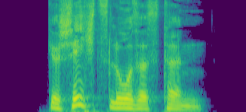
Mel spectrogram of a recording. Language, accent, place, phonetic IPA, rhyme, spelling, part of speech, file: German, Germany, Berlin, [ɡəˈʃɪçt͡sloːzəstn̩], -ɪçt͡sloːzəstn̩, geschichtslosesten, adjective, De-geschichtslosesten.ogg
- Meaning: 1. superlative degree of geschichtslos 2. inflection of geschichtslos: strong genitive masculine/neuter singular superlative degree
